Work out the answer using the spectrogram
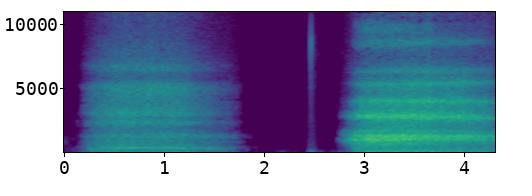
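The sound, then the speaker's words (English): Slow breath exhaled through the mouth with a relaxed jaw during a guided breathing exercise: a long, steady airy breath, a pause with a tiny click, then a second, stronger sustained rush of breath, with no talk. “And I want you to hear your breath coming out of your mouth, relaxing your jaw,”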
